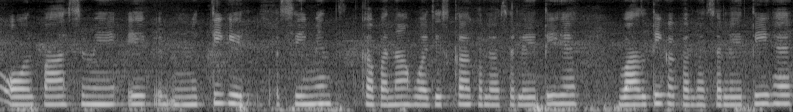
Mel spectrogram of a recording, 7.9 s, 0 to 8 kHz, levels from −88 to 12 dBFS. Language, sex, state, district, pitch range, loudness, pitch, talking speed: Hindi, female, Rajasthan, Bikaner, 205-225 Hz, -20 LUFS, 215 Hz, 145 wpm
